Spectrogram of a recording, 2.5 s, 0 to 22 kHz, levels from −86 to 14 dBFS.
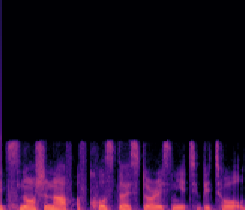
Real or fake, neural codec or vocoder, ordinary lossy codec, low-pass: real; none; MP3, 64 kbps; 7.2 kHz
